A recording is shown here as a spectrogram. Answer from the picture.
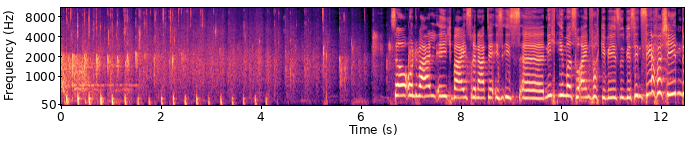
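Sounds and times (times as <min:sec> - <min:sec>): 
audience applause: 0:00.0 - 0:06.2
speech: 0:06.7 - 0:12.4.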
